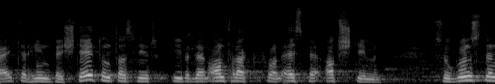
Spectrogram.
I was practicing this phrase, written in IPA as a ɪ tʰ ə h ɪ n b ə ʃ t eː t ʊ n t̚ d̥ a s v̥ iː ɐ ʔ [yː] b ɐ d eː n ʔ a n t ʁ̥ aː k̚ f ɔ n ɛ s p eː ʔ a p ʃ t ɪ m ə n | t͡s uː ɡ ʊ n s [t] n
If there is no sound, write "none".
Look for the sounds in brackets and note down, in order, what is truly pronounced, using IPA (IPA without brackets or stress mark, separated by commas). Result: yː, t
